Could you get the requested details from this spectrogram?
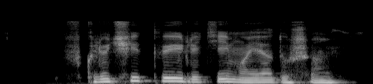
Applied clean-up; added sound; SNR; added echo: neural mask model Resemble Enhance denoiser.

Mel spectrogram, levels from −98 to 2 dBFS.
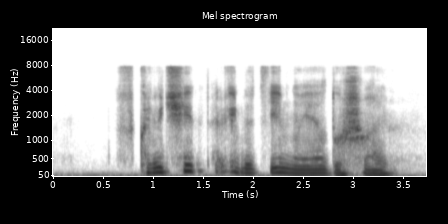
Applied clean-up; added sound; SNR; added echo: neural diffusion model UNIVERSE++.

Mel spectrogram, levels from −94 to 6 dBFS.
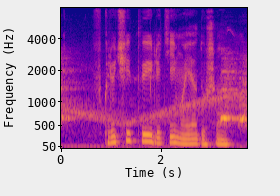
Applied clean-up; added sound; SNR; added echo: none; Bark / Motor vehicle (road) / Siren; 4 dB; none.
